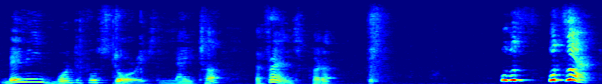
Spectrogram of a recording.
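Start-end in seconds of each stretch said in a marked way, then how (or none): 5.0-5.9 startled gasp. Acted. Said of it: "gasped Fox".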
